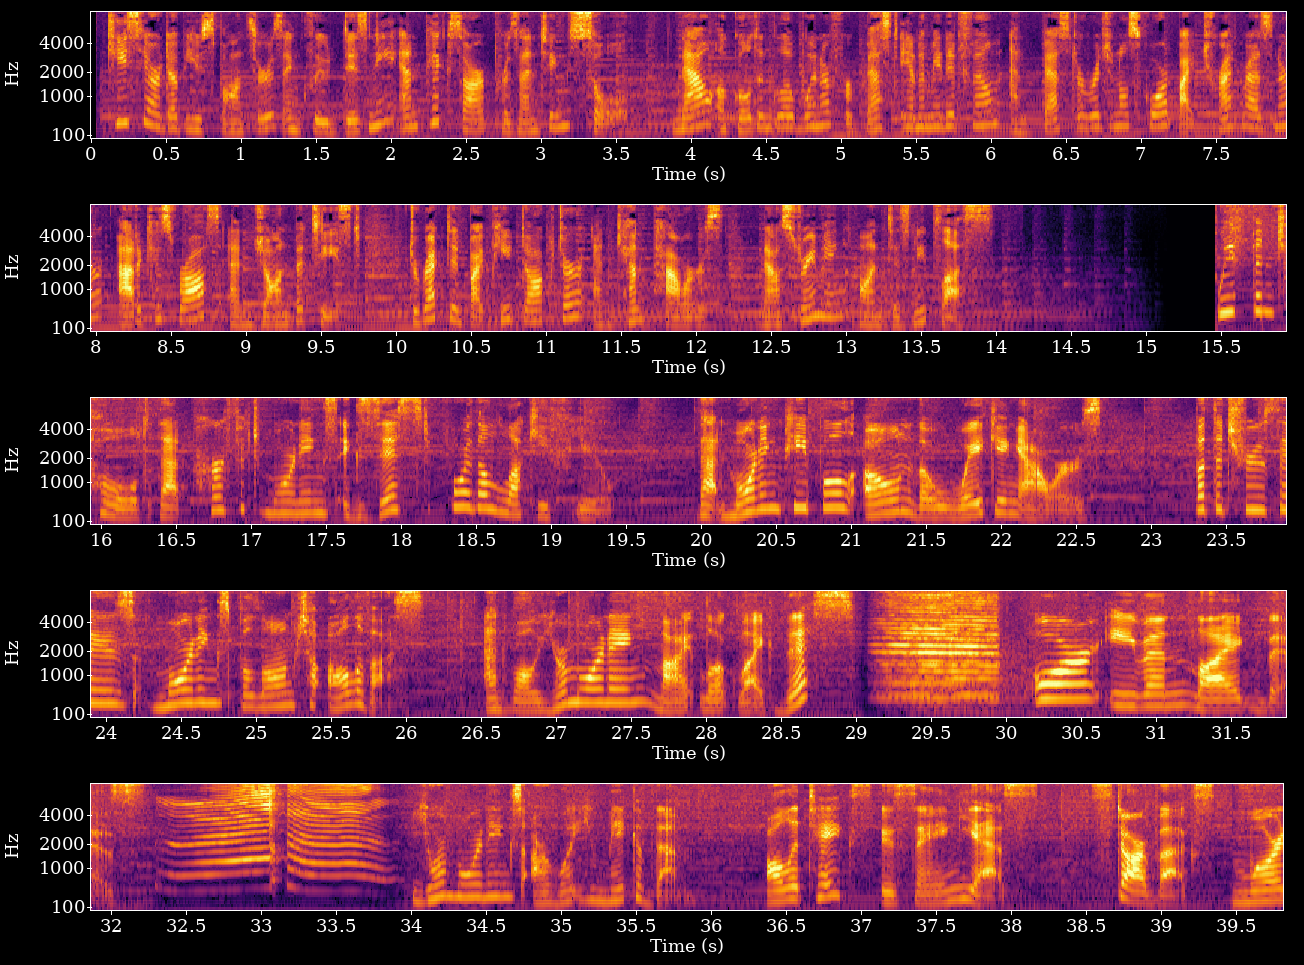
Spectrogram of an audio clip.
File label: VO Commercial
